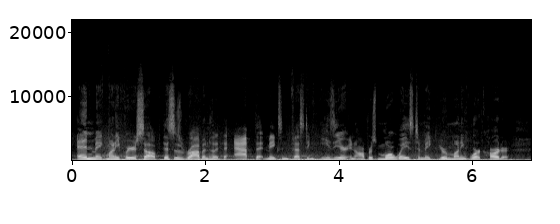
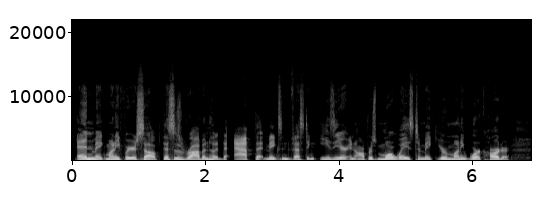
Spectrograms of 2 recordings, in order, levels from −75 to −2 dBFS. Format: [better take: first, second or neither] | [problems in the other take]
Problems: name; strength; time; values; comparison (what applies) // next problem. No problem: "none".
second | wind noise on the microphone; occasional gusts; 20 dB below the speech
